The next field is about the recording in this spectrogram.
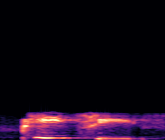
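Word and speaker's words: πίστις: the word faith is the word pts it's spells p-i-s-t-i-s and it's pronounced pt's that is the lord's in birth persuasion faith is the lord's in birth persuasion for a believer peace tease is always a gift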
